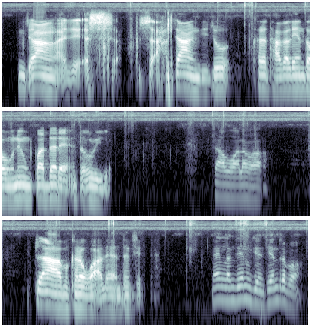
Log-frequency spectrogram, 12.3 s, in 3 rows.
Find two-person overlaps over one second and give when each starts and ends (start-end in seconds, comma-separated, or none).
none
